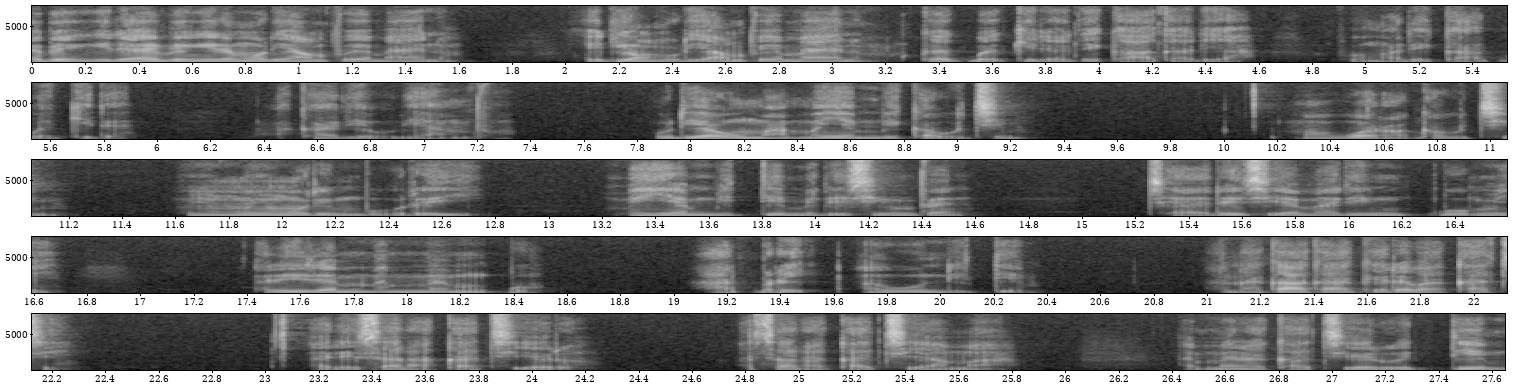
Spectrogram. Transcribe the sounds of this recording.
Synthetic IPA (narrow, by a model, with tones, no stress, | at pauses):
e˦be˨ŋi˦de˦me˦be˨ŋi˦de˦mu˦dja˦ɱ̩˦fo˦e˦ma̰˨ḛ˨nɨ˨m | ḛ˦djo˦ŋṵ˨dja̰˦ɱ̩˦fo˦e˦ma˨e˨nɨ˨mke˦˨k͡pe˨ki˦ɾḛ˨a̰˨di˦ka̰˨a̰˨ka̰˨dja̰˨˦ | fo̰˦˨ŋa̰˨dḭ˦ka̰˨k͡pḛ˨ki˦dḛ˨ | a˨ka˨dja̰˨ṵ˦dja̰˨ɱ̩˦fo˦ | u˦dja˦u˦ma˨˦me˦ɲe˦m̩˦di˦ka̰˨ṵ˦ti˦m˦ | ma˨o˨wo˦ɾa̰˨ka˨u˦ti˦m | o˦ɲu˦ŋu˦ɲu˦ŋu˦di˦m̩˦bṵ˦bṵ˦ɾe˦ji˦ | me˦ɲe˦mn̩˦di˦te˦me˨dḛ˦si˦ɱ̩˦fe˦n | tḛ˨a̰˨de˦sḭ˦a˨ma˨di˦ŋ͡m̩˦k͡po˦mḭ˦ | a˨di˦de˦m̩˦me˨m̩˦me˦ŋ͡m̩˦k͡po̰˦ | a̰˨k͡pɾi˦a̰˨wo˦n̩˦di˦tḛ˦m | a˨nʔa˨ka˦˨ka˦˨ke˨ɾe˦ba˨ka˦ti˦ | a̰˨dḭ˦˨sa̰˦ɾa̰˨ka̰˨ti˦ḛ˨ɾo˨ | a˨sa˦ɾa̰˨ka˦tḭ˦a̰˨ma̰˨ | e˨me˦na˨ka˨ti˦a˨ɾo˨e˨te˦m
